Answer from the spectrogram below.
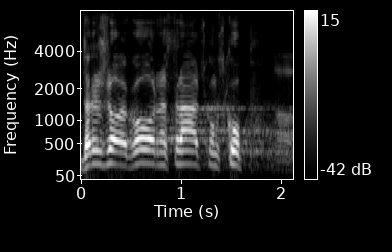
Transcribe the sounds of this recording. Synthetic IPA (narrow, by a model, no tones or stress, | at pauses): d̪r̩ʒaojeɡoʋoɾnast̪ɾanat͡ʃkomskupu̥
